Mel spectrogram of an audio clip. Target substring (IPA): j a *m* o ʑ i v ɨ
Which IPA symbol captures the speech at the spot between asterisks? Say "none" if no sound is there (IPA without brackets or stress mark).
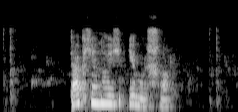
n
